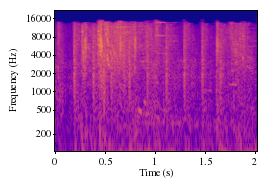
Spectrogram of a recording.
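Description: Rapid gunshots ring out in bursts.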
